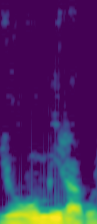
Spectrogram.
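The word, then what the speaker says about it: יוֹם: 낫은 히브리어로 욤이라고 읽네요.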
